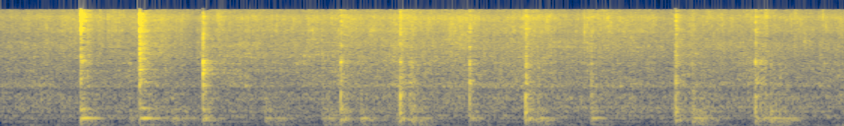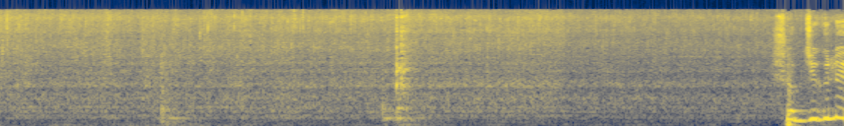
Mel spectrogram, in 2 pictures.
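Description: Chopped vegetables and minced ginger frying in a pan, a steady low sizzle under a regular run of sharp stirring knocks that thin out midway, ending in a louder clatter.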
